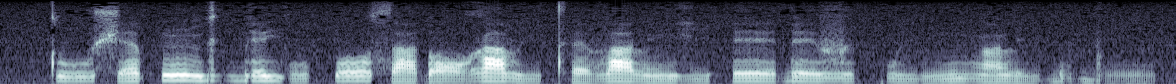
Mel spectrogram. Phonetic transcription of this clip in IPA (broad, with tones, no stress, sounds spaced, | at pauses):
t uː˨ ʃ ɛ˨ p ũ˦ ɡ ɪ˦ ɡ͡b e˦ j uː˨ k͡p oː˦ s a˨ ɗ ɔ˨ ɣ a˦ β i˨ tʰ ɛ˨ β a˦ l ĩ˨ ɣ i˨ h eː˦ ɗ e˦ v ɪ˦ kʷ iː˦˨ ŋ ĩ˦ ŋ ã˦ l i˨ ɓ u˦ b u˨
